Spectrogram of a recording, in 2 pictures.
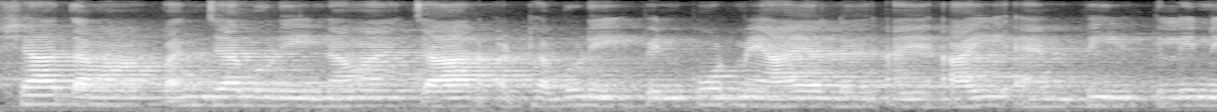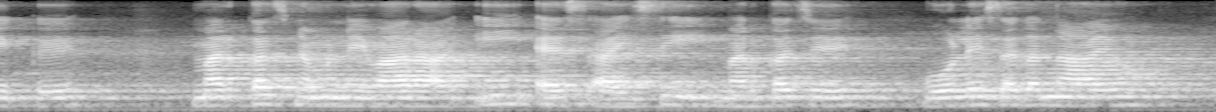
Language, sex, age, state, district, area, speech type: Sindhi, female, 45-60, Gujarat, Junagadh, rural, read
